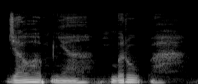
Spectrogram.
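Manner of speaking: ordinary delivery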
